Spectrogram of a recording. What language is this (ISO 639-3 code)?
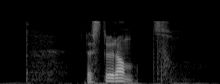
nor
